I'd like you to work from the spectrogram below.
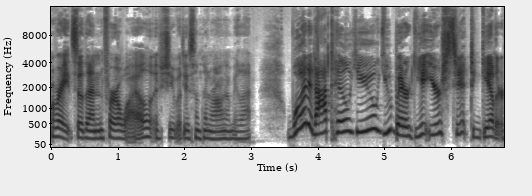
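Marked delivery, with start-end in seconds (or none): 3.5-6.8 put-on Southern accent, scolding, pitched-up holler. A parent acts out yelling at a child, in a put-on southern accent. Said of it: "if I did it in a southern accent".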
